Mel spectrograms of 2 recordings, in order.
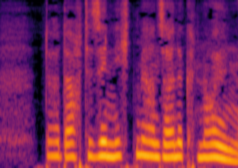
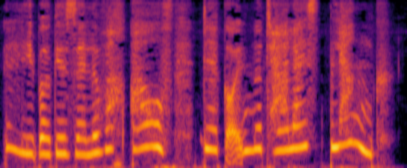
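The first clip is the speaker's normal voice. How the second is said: higher, bright call to wake him; jubilant; 10 semitones higher than usual. A narrator's reading. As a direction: cry out the good news with joy. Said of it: "Jubelnd rief Anna Barbara".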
